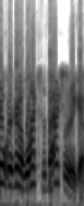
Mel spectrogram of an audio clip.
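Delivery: mock fuming woman's voice. Retelling his wife fuming when he walked in, imitating his angry wife. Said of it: "can you imitate your angry wife again".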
